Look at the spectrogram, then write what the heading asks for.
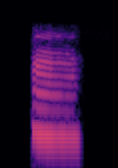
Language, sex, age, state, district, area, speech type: Manipuri, female, 18-30, Manipur, Kangpokpi, urban, conversation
